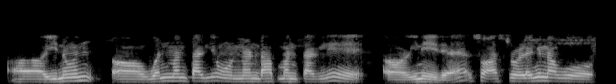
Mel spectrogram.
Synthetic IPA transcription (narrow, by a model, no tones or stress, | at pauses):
inɐʋɐnʋɐnd̪mɐnt̪aːɡlionoɳɖaːpmɐnt̪aːɡli | ineid̪esoːasɾɔɭeɡenaːʋu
